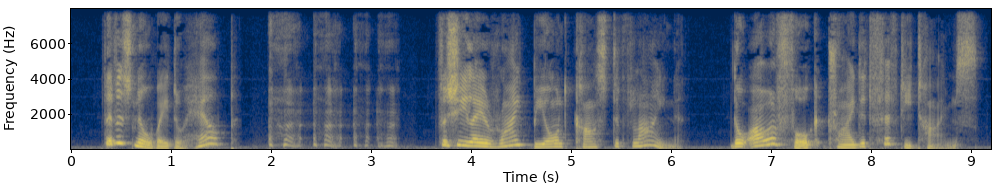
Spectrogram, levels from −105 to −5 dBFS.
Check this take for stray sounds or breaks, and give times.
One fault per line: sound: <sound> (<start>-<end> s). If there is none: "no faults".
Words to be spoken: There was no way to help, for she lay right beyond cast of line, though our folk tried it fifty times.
sound: cough (2.0-3.3 s)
